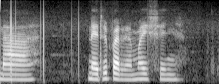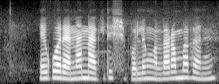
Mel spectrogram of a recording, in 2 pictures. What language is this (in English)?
Masai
